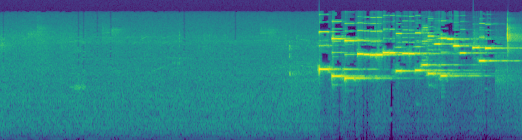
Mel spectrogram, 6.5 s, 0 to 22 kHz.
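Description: Chirp data-over-sound signal played through a speaker: about four seconds in, a two-second run of short, high, pure tones that step quickly up and down in pitch, two or three sounding at once. It is the acoustic message carrying the 'turn on the reading lights' command to the Arduino Nano 33 BLE Sense, which switches the lights on.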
